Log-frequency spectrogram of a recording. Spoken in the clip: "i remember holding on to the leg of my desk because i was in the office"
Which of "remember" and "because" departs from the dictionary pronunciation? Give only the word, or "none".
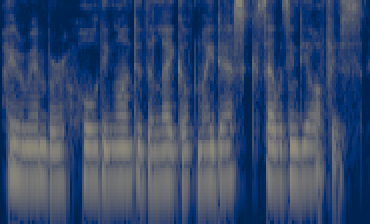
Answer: because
